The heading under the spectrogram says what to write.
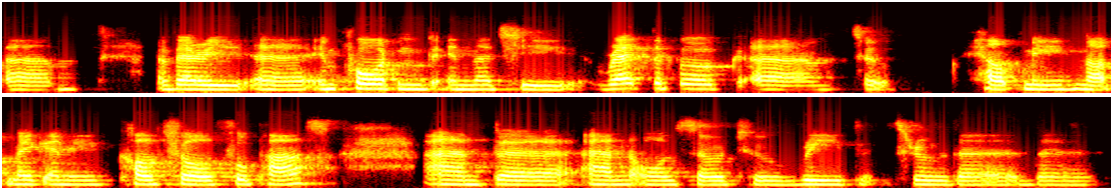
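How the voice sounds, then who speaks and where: A woman's voice: fairly low pitch, little pitch movement, slow. A woman author with a Danish accent, reading from her book and then thanking people at an online launch, hesitant with many fillers. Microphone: video call. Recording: dull lo-fi video call audio.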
